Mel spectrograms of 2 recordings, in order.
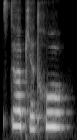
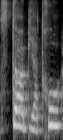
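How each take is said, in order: First: It is said in a pleading tone. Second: It is said in an angry tone.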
